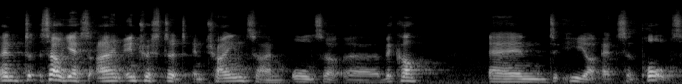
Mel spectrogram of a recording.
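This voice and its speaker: Speaking with a German accent, the man lets his pitch swing very widely. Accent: German accent, confuses V and W. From Germany. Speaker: vicar. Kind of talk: casual video talk. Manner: hesitant, many fillers.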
